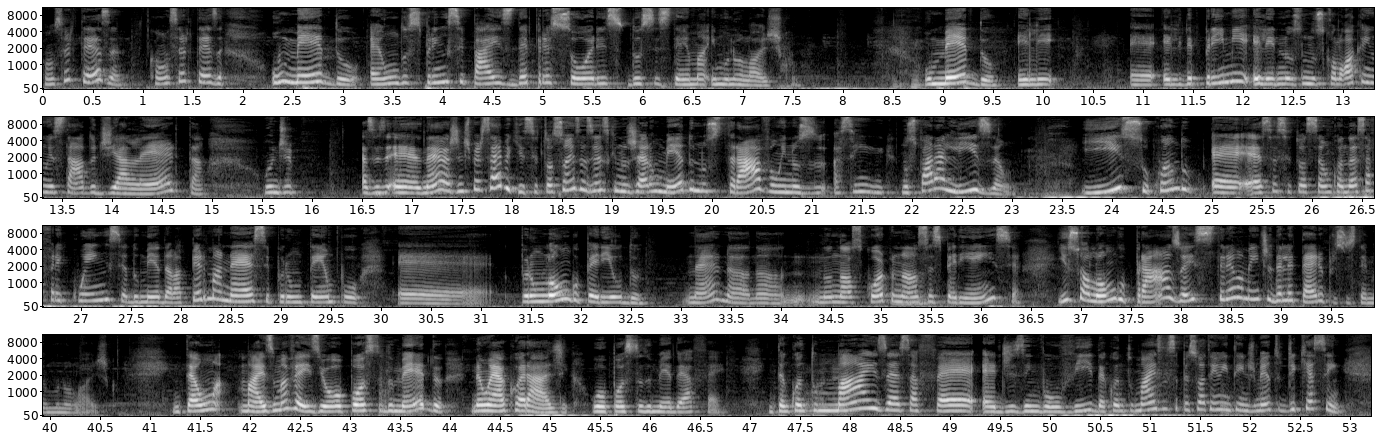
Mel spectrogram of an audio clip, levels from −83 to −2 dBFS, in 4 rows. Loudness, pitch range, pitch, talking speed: -23 LUFS, 210-280 Hz, 235 Hz, 145 wpm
